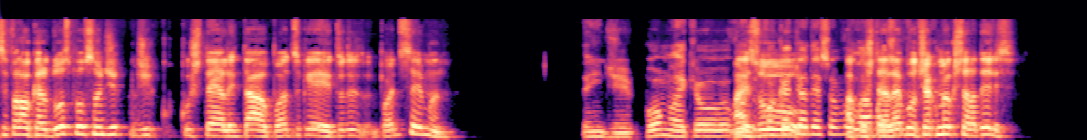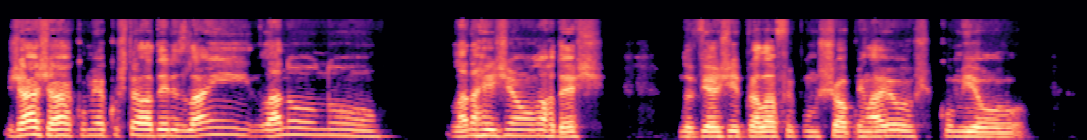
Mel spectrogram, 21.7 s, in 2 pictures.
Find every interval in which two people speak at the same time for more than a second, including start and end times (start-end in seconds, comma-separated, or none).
7.3-9.3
